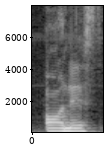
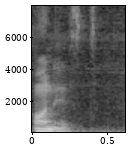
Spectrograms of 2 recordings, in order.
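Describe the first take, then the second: First: The word begins without an H sound. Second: The word begins with an H sound. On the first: The speaker calls it right. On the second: The speaker calls it wrong.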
